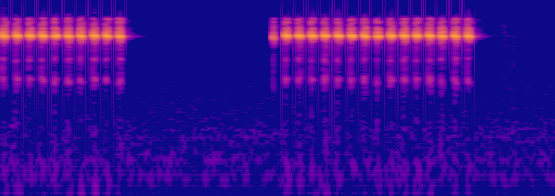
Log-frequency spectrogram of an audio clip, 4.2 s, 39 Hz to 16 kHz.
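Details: Doenitz's cricket, National Institute of Biological Resources recording from Korea, 2020, giving two bursts of about ten quick, evenly spaced shrill pulses separated by a second of silence.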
